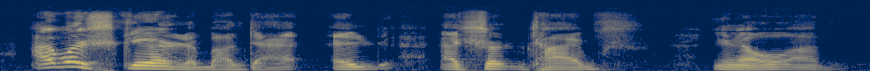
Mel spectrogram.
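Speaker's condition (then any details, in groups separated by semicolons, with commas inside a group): Cerebral palsy; present from birth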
